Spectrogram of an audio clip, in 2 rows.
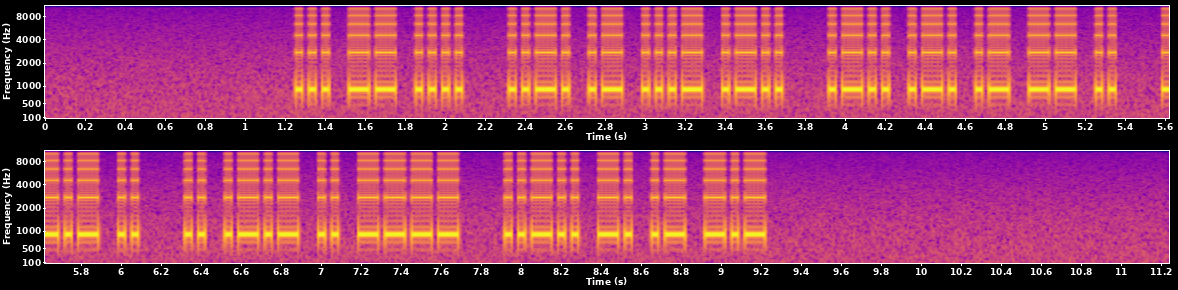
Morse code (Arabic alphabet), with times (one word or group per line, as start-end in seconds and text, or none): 1.3-2.1 سمح
2.3-3.7 فاضل
3.9-5.4 لرامي
5.6-6.1 كي
6.3-7.7 يعيش
7.9-9.2 هناك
